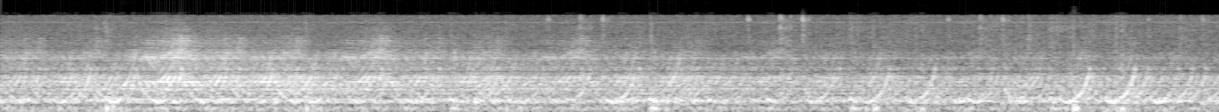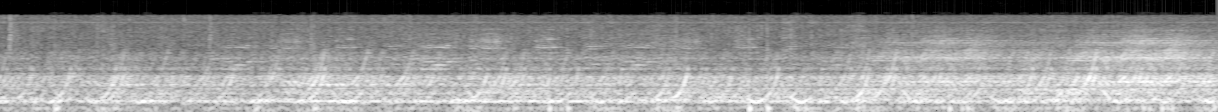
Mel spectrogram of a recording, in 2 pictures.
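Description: A tree branch played as a percussion instrument through a guitar effects pedal, giving a dense, steady electronic texture of many small crackles over a low drone.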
